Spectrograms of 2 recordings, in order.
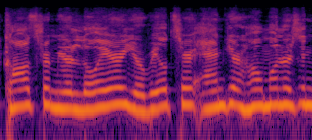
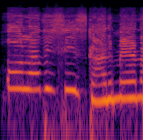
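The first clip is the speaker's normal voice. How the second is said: sing-song greeting; 8 semitones higher than usual. Acted. Prank caller calls back brightly.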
